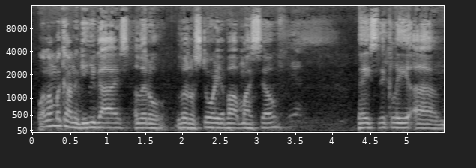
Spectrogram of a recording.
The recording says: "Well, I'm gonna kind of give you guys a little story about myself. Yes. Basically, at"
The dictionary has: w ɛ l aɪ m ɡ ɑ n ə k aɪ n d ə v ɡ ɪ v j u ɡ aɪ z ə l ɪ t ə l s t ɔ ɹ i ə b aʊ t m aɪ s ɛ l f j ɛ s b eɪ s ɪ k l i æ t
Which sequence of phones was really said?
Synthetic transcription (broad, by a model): w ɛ l aɪ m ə k aɪ n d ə ɡ ɪ v j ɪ ɡ aɪ z ə l ɪ t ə l s t ɔ ɹ i ə b aʊ t m aɪ s ɛ l f b eɪ s ɪ k l i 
